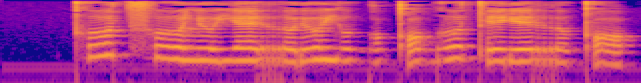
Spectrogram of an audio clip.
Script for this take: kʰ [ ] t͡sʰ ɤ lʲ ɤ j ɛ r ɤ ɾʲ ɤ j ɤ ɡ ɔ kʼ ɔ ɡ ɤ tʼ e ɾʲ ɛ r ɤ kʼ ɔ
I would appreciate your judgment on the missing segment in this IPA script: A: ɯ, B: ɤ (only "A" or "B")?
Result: B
